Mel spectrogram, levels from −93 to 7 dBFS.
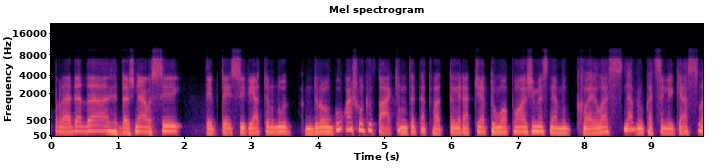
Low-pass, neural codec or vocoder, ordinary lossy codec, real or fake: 7.2 kHz; codec, 16 kHz, 0.5 kbps, FunCodec, trained on Chinese and English, 25 frames a second; Opus, 16 kbps; fake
